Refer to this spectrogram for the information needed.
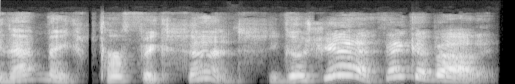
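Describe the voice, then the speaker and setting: A man speaks with a Pennsylvania accent. His pace is moderate. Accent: Pennsylvania American. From Pennsylvania, Berks County. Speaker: butcher. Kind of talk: podcast interview.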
